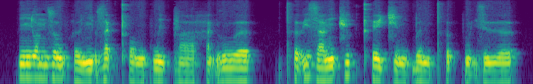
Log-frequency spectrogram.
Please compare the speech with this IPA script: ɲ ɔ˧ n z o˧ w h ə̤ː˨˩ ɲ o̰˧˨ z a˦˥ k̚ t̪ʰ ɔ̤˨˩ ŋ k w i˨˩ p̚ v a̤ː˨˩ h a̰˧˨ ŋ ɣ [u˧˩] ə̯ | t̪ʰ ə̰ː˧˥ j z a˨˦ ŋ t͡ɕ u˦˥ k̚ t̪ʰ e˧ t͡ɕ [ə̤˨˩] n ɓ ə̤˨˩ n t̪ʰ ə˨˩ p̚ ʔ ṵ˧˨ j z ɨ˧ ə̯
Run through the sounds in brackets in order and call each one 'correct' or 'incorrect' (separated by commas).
incorrect, correct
